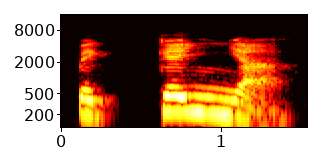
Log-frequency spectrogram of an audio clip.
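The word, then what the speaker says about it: pequeña: it's i want you to listen how i pronounce pequena that means petite small tiny yo soy pequena begenya here you are going to find underline a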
